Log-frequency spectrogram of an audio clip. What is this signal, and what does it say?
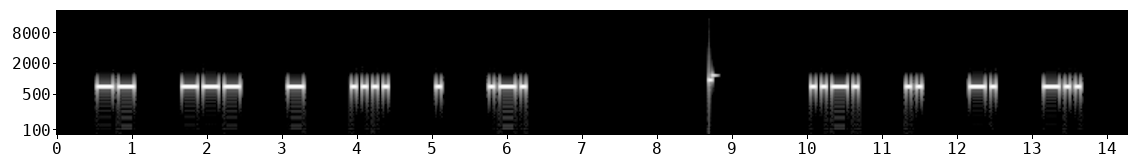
Morse code, heard as a keyed tone, about 17 wpm, spaced as for 10 wpm, 700 Hz. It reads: MOTHER FIND
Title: 3x Character Spacing - Top 200 Words - 17wpm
